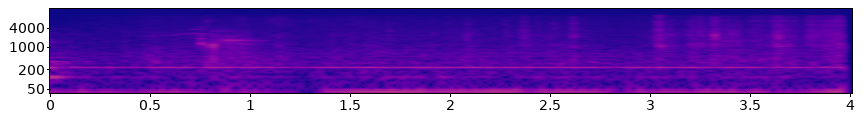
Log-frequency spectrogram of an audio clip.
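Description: Faint light ticks and rustles of thin silver leaf and its tissue backing paper being pressed and handled by fingers, over a steady low hum; the ticks come in a small cluster near the end.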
